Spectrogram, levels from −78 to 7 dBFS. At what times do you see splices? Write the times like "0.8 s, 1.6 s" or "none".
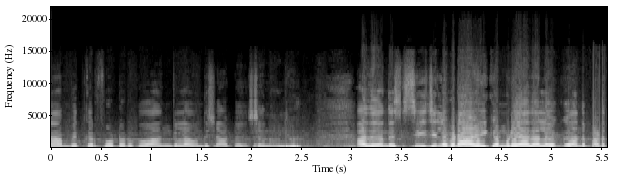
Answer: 3.5 s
